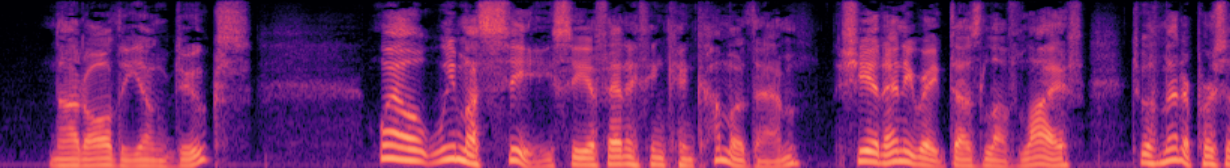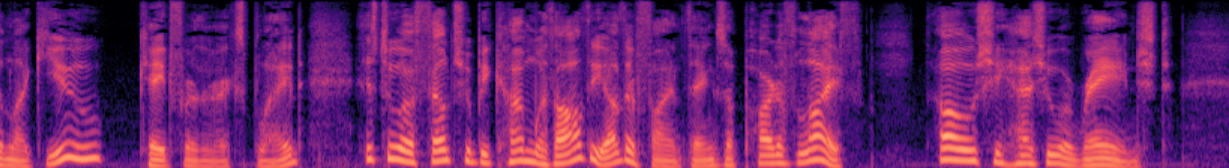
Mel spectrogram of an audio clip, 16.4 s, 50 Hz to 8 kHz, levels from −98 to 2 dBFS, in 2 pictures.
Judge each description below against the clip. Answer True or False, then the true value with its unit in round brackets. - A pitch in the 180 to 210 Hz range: False (125 Hz)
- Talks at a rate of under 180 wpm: False (200 wpm)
